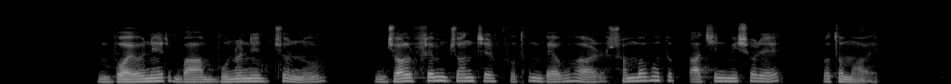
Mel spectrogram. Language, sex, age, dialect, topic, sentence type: Bengali, male, 25-30, Standard Colloquial, agriculture, statement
